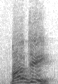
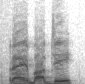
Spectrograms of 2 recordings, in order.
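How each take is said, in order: First: Raised-pitch call to a younger brother; insistent call. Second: Low-pitched call to a younger brother; low, stern calling-out; low summons. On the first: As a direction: call out the name to get his attention. Calls again after no answer. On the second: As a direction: call his name low, as an elder. Older brother calls the younger, first take. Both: Acted.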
